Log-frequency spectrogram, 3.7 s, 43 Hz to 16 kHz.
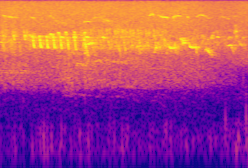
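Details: Common chaffinch singing in spring countryside of central France on 24 March 2012: a quick run of bright, high notes tumbling downward, over steady low wind rumble and rustling.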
